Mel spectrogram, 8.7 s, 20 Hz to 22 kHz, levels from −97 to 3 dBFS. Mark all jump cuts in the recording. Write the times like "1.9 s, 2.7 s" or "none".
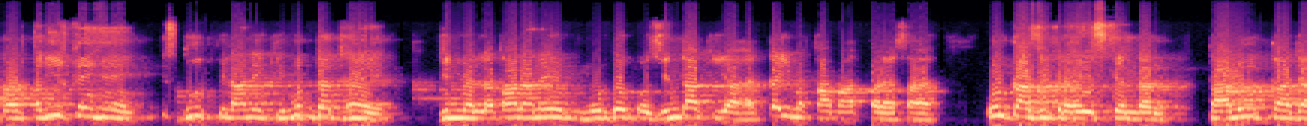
1.1 s, 2.7 s

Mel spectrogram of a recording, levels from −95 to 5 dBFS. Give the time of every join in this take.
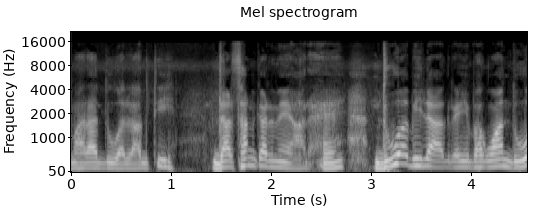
1.1 s

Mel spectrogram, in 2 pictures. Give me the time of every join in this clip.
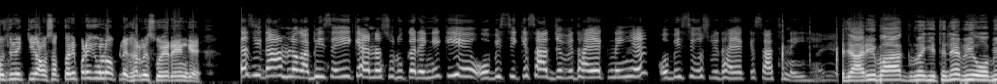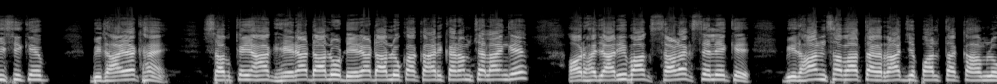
2.2 s, 8.3 s

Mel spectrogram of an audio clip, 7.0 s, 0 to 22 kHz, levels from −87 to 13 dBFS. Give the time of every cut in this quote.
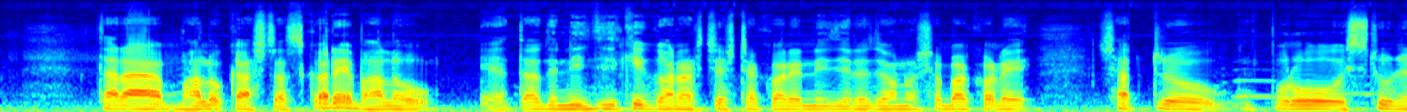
2.4 s

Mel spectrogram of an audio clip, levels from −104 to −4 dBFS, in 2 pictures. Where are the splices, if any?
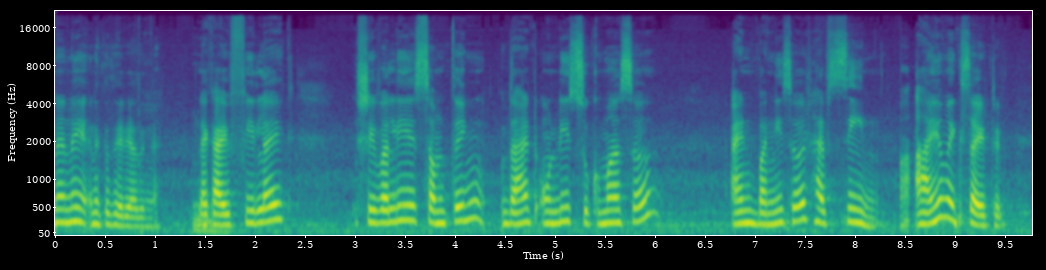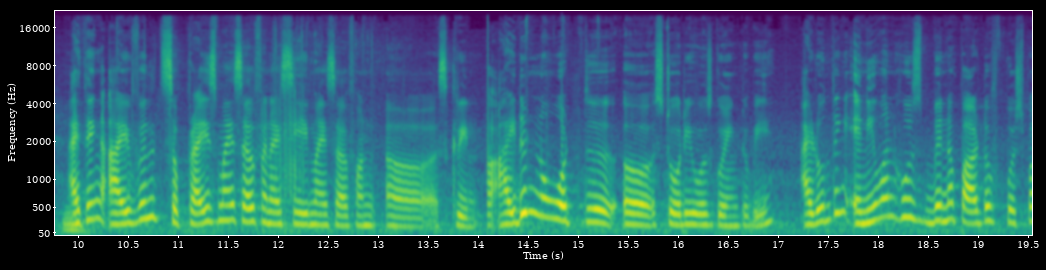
8.5 s, 14.1 s

